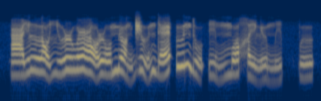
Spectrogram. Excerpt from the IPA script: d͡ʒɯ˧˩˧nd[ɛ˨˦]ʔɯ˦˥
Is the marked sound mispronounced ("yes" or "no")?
no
